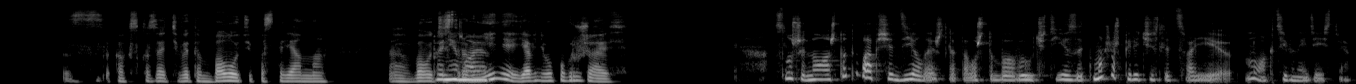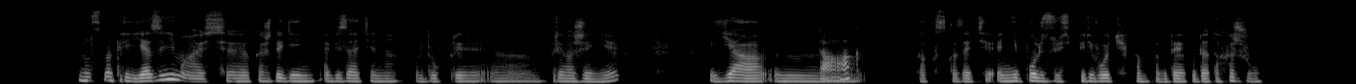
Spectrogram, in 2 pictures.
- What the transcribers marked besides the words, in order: none
- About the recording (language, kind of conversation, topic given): Russian, advice, Почему я постоянно сравниваю свои достижения с достижениями друзей и из-за этого чувствую себя хуже?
